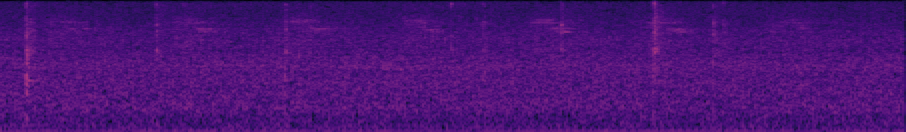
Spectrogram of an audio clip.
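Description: A few faint light ticks, the clearest just after the start, over a steady background hiss: a lid-lifter tool tapping on a cast-iron Dutch oven to knock the gray ash off its charcoal briquettes, which the cook believes lets more heat out.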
